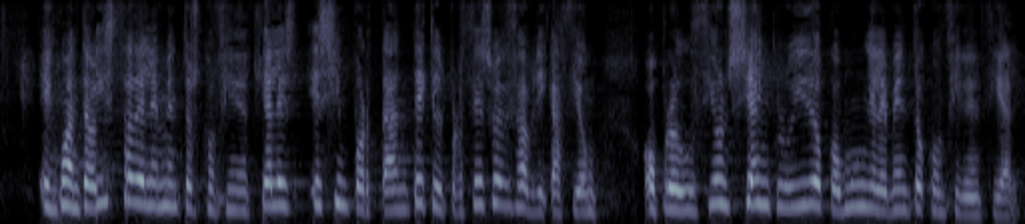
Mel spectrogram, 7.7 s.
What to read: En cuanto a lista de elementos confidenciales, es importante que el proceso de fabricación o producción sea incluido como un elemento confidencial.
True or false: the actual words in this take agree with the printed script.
true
